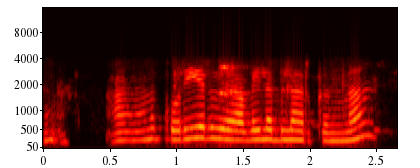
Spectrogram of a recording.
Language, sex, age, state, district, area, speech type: Tamil, female, 30-45, Tamil Nadu, Nilgiris, urban, conversation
